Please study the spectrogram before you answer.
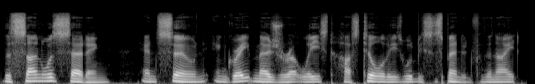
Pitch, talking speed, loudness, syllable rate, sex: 125 Hz, 200 wpm, -18 LUFS, 5.2 syllables/s, male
